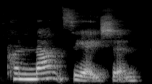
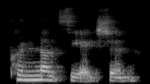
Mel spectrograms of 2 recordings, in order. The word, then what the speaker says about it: pronunciation: as the verb, but actually instead of an ow sound, we have a pronunciation. It's pretty important to say the word pronunciation correctly.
